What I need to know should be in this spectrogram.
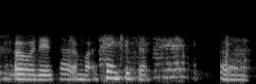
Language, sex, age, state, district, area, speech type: Bodo, female, 18-30, Assam, Chirang, rural, conversation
